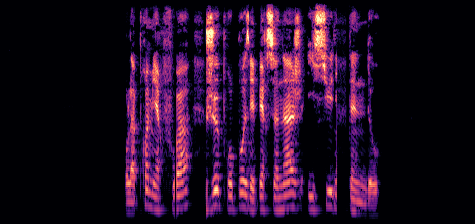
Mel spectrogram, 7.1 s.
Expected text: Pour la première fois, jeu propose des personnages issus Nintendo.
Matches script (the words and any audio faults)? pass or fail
fail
